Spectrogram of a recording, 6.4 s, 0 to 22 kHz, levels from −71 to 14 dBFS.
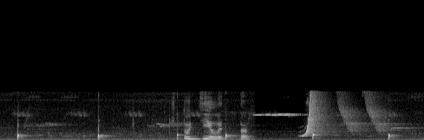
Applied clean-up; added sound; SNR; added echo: none; Explosion + Bird; -3 dB; none.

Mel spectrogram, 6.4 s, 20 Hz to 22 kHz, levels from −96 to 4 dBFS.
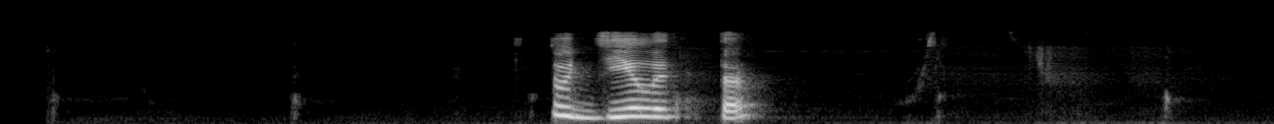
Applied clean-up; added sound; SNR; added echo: neural mask model DeepFilterNet 3.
